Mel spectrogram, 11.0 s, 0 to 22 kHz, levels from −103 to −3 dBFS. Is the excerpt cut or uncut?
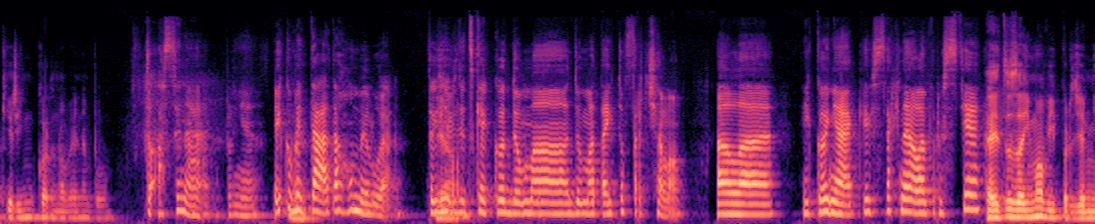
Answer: uncut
